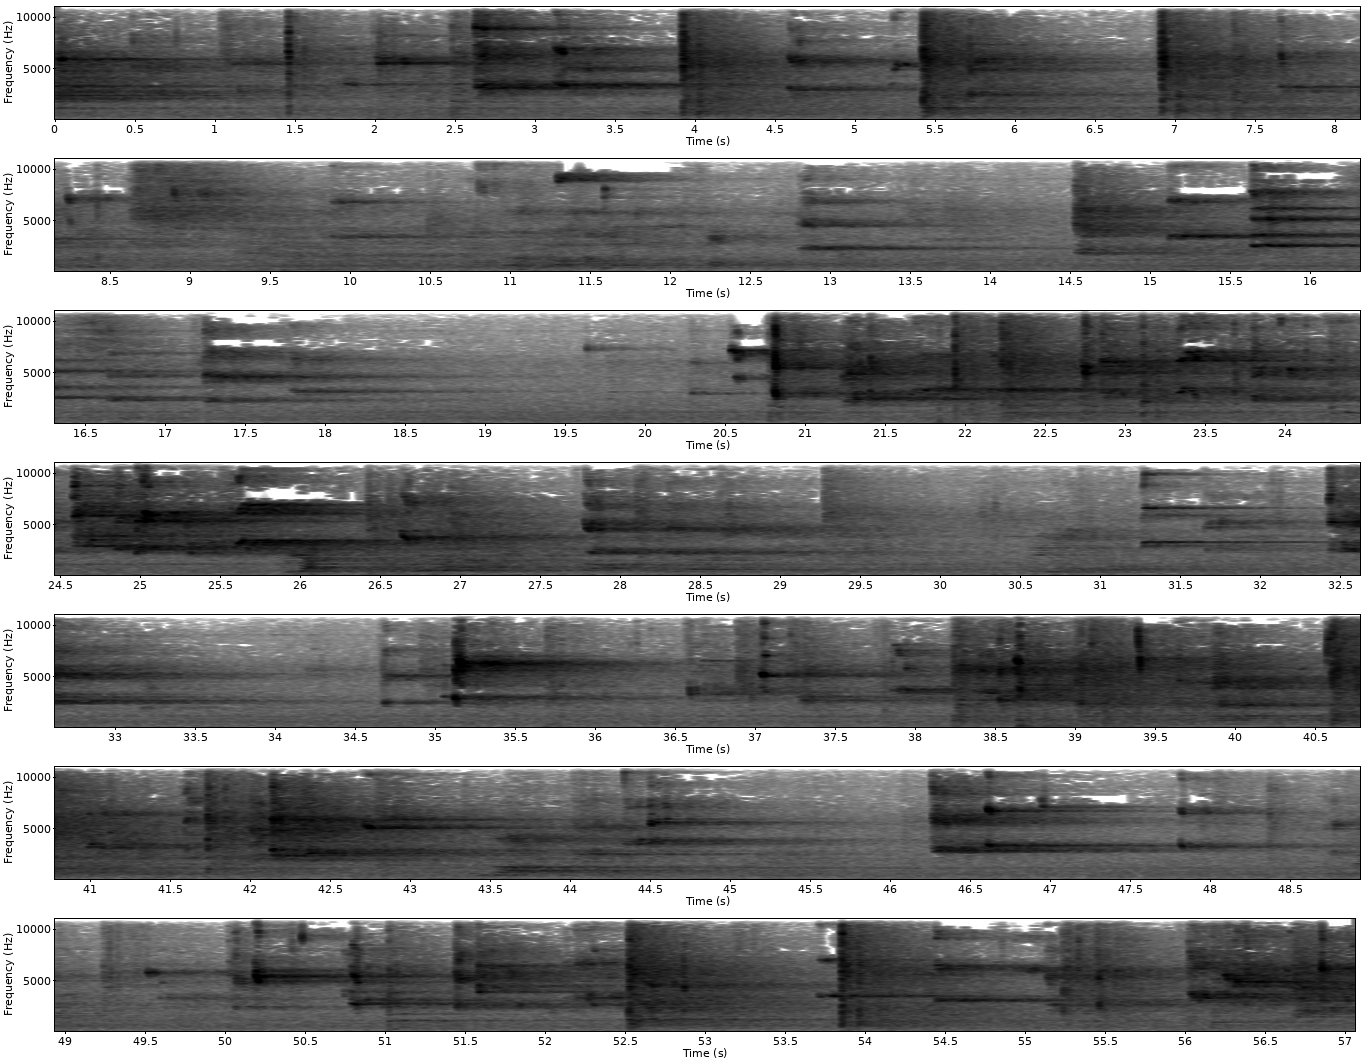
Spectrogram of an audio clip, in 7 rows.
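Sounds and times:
shoes squeaking on floor: 0.0 - 3.9, 4.5 - 6.1, 9.7 - 11.4, 12.8 - 13.7, 14.5 - 18.5, 20.3 - 29.0, 34.6 - 40.3, 41.0 - 43.2, 44.0 - 45.2, 46.2 - 57.0
rackets hitting shuttlecock: 3.9 - 4.6, 5.4 - 6.2, 6.8 - 7.8, 20.8 - 25.0, 38.2 - 43.2, 52.4 - 53.2, 53.8 - 54.6.

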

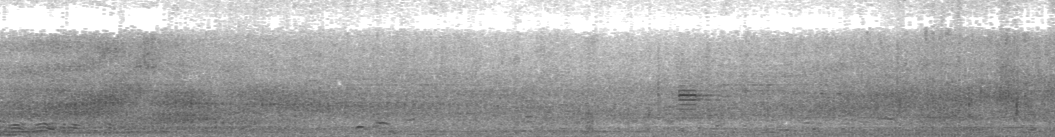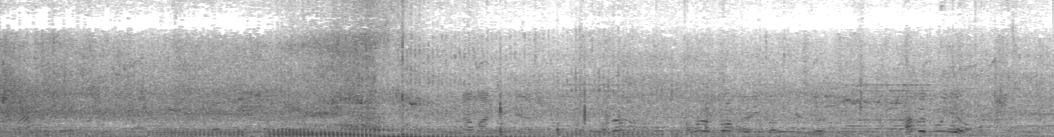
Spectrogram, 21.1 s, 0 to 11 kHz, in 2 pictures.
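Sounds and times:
people's voices: 0.0 - 21.0
traffic rumble: 0.0 - 21.0.

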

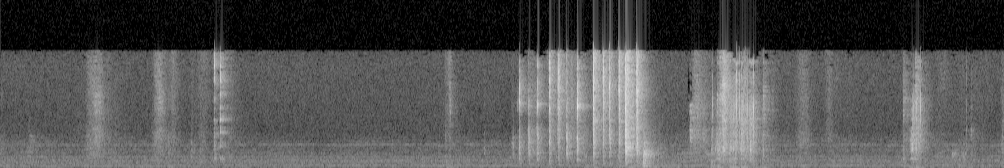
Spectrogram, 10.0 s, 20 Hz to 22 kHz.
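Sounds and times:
fast typing on a keyboard: 5.2 - 6.4.

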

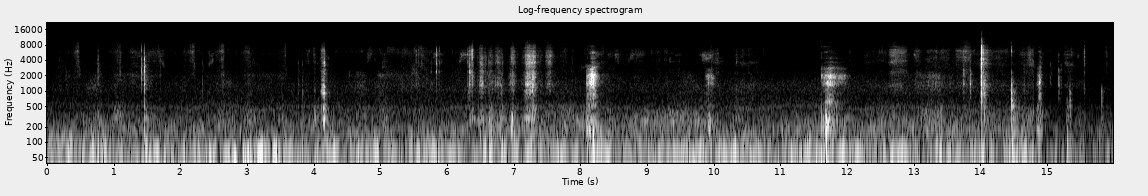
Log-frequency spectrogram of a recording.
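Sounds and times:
wire tool scratching clay: 5.4 - 7.7.

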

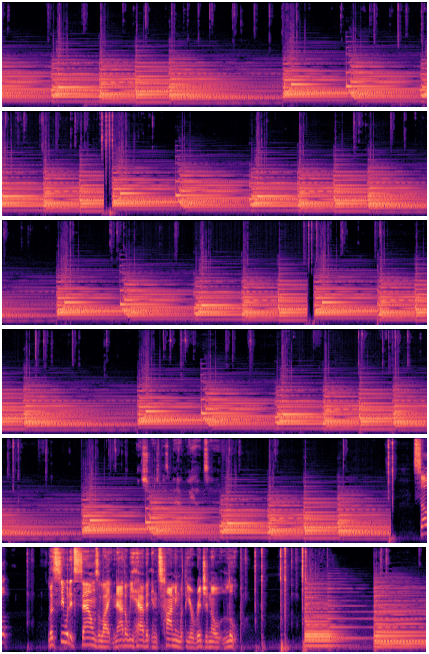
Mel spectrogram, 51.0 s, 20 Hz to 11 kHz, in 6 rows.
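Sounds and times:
piano block chords: 0.0 - 50.9.

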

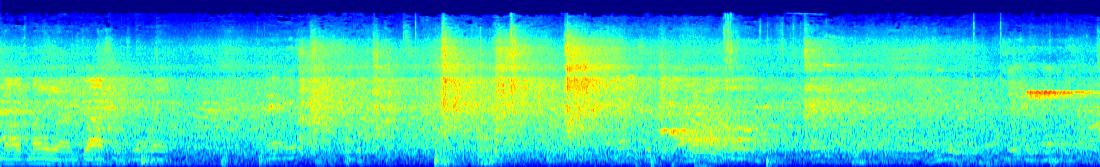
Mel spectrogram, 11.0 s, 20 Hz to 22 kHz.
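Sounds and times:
arena noise: 0.0 - 11.0
hockey hits on rink boards: 3.0 - 7.9.

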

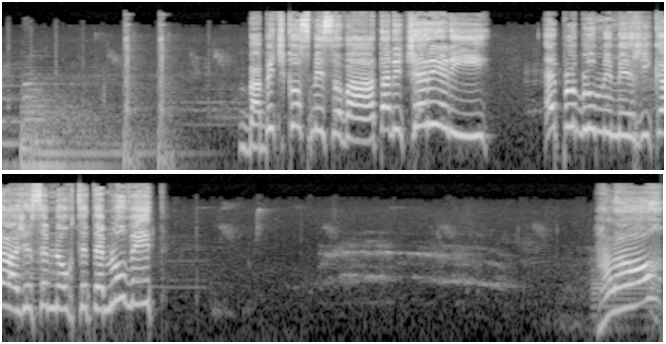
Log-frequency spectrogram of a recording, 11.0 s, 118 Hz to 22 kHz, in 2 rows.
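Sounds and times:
faint rooster crow: 8.1 - 10.1.

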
